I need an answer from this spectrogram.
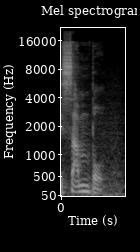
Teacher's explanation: It's written as sanpo, but it's easier to say it with an M, so they say sampo. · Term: M sound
